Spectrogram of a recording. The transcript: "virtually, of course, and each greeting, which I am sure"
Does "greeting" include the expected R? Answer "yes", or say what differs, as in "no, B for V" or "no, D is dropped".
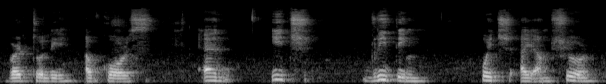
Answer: yes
